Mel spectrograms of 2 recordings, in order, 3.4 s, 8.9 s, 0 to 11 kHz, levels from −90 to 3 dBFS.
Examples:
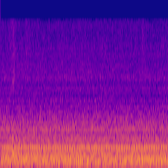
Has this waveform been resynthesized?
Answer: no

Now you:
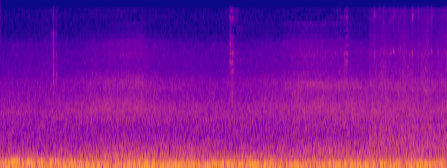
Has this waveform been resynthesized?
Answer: yes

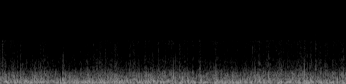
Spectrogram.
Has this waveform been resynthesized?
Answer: yes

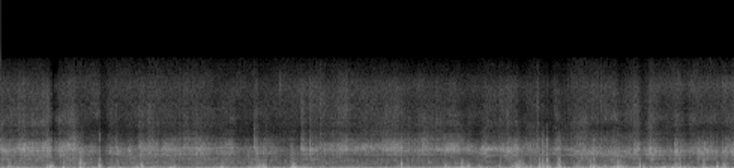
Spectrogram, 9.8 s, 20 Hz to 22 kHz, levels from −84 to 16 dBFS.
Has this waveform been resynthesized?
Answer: yes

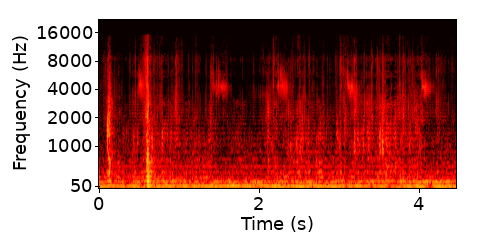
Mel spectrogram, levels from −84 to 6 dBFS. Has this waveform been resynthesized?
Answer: yes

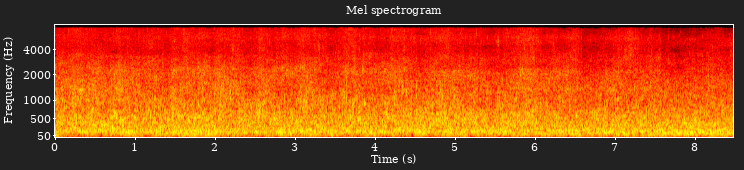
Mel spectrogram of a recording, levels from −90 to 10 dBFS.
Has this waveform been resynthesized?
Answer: no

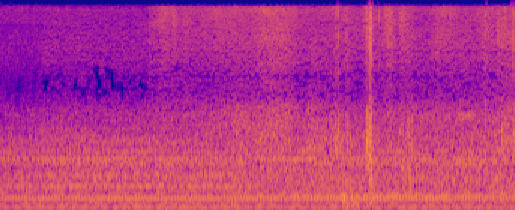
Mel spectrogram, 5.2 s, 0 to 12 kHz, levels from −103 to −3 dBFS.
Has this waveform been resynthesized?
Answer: no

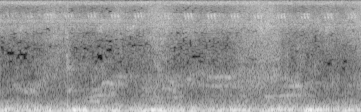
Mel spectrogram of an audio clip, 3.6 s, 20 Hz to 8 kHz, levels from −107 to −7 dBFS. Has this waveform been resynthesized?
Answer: no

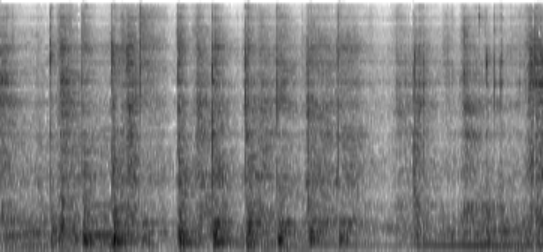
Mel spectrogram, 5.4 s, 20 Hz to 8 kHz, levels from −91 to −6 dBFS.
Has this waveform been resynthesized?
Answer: yes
